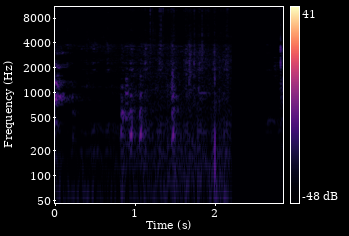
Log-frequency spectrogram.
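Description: Country hens on a farm give several short, close clucks over a low, noisy background, followed by a brief moment of silence.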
